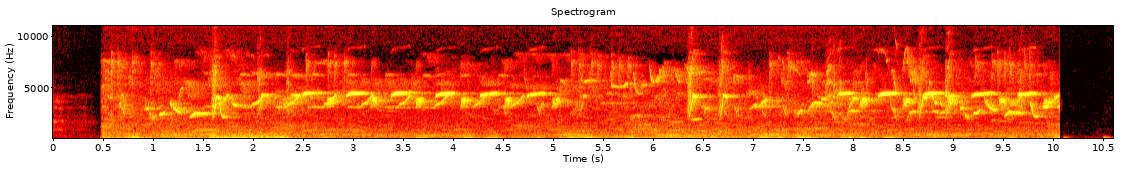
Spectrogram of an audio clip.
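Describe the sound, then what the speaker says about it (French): Birds chirp and warble at dusk at the Eotopia ecovillage, repeated high trilling phrases over a quiet outdoor background, with no talking. "je t'ai fait un petit sample des sons d'oiseaux, à la tombée du soir à Eotopia"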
